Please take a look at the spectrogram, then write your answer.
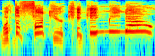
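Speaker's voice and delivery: very high, stunned, disbelieving shocked outburst. Retelling how an opponent reacted to being kicked: imitating someone shocked. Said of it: "in this kind of, like, a shocked way".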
